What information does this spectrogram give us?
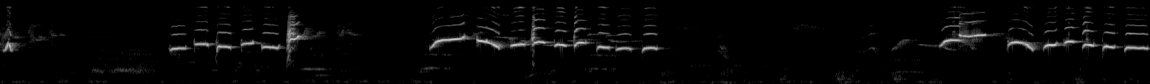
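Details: Oriental magpie-robin song used as a lure to set other magpie-robins singing: three bursts of whistled phrases, each a rising note followed by rapid, evenly spaced descending whistles.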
